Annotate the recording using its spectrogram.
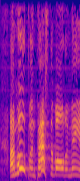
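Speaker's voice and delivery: put-on high, loud child's scream. Retelling how second graders act in a game: imitating kids screaming. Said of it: "they'll spend the whole game screaming".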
